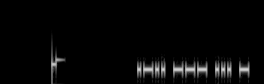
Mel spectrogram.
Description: Morse code, heard as a keyed tone, about 40 wpm, 700 Hz. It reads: LOST
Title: Sentences from Top 1400 Words - New Word Drill Alt - 40wpm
